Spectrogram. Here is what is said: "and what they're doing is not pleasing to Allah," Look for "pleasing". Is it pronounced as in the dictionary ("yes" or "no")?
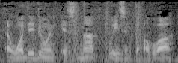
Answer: yes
